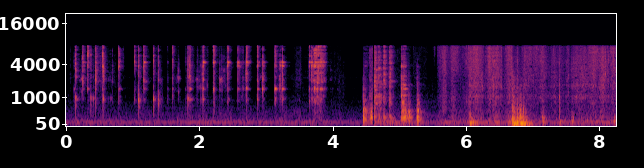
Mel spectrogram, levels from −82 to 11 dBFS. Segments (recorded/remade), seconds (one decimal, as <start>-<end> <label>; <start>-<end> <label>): 0.0-1.5 recorded; 1.5-2.9 remade; 2.9-8.3 recorded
